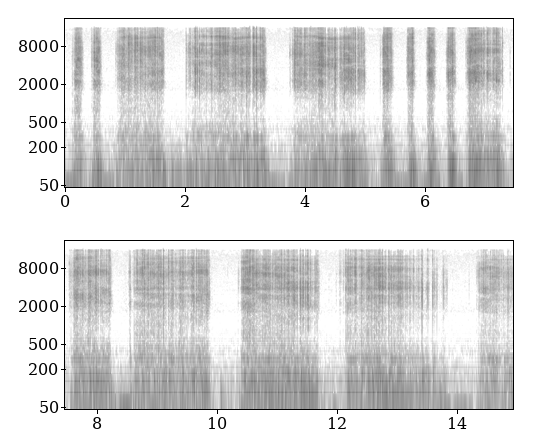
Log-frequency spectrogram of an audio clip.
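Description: An X-Acto knife blade scratches across a thin, hand-sized blue non-woven synthetic fiber scouring pad held in the hand. Bursts of dry, raspy scratching carry a bright, fibrous hiss over a low rumble, separated by brief pauses between strokes.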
